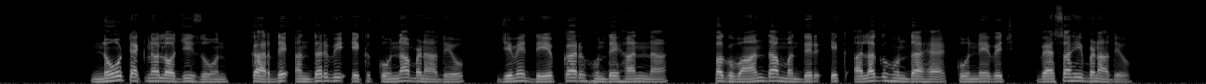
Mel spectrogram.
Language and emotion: Punjabi, neutral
